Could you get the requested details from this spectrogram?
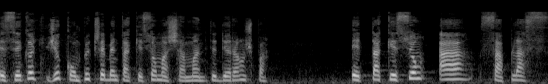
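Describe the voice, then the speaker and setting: A woman speaks in an animated tone at medium pitch with ordinary pitch variation and a moderate pace. The sound is dry and close, with no echo. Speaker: live streamer. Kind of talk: casual live chat.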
